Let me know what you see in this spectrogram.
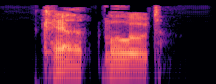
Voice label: "catboat", English

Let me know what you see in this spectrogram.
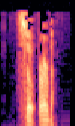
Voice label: "superb", English; adjectives

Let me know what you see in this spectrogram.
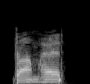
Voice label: "drumhead", English

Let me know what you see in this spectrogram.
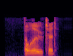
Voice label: "polluted", english; adjectives

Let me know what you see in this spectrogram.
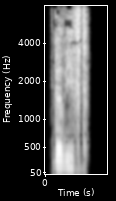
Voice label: "gewieft", German; adjectives

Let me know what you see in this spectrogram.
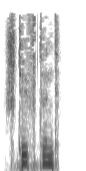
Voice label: "stiftend", German; adjectives

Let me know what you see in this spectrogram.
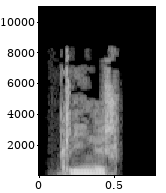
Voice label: "klinisch", German; adjectives

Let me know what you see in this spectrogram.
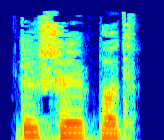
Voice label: "gescheppert", German; adjectives

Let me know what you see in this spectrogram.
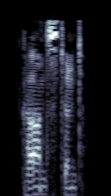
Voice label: "constant", English; adjectives

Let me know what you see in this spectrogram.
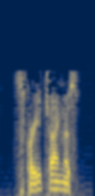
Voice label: "screechiness", English; nouns

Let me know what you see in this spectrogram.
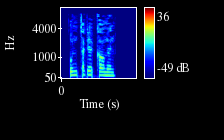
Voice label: "untergekommen", German; adjectives

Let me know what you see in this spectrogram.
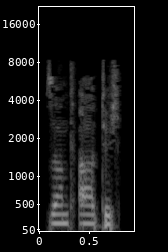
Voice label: "samtartig", german; adjectives

